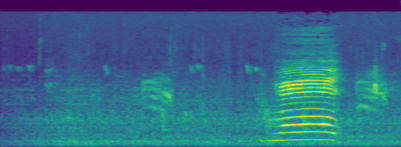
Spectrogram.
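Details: Adult domestic sheep at Slimbridge, Gloucestershire, U.K., gives one loud, wavering, harmonic-rich bleat lasting under a second near the middle, with fainter short bleats and distant bird chirps around it.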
